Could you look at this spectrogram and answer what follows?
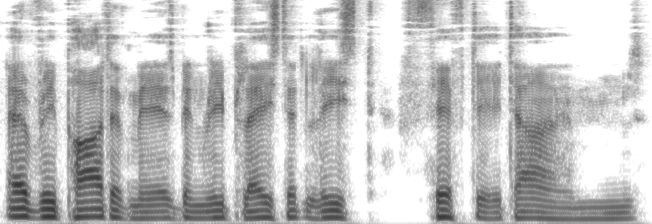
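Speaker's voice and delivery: low, dreary robot monotone; gloomy robot voice, fading at the end; droning. Acted. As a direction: drone it out, weary and worn. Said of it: "he droned".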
